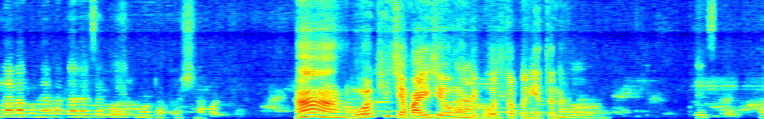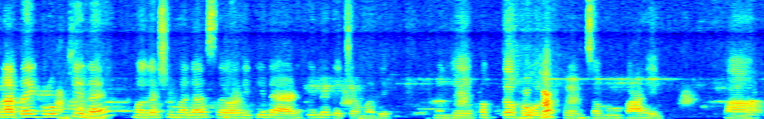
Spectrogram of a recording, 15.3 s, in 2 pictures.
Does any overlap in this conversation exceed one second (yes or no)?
no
